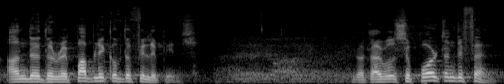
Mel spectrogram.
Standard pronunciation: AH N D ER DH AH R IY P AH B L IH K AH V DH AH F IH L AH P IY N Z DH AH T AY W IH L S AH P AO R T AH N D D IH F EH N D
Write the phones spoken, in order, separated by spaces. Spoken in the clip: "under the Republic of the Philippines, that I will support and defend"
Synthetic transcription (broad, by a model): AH N D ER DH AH R IY P AH B L IH K AH V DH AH F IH L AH P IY N S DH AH T AY W IH L S AH P AO R T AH N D D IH F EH N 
